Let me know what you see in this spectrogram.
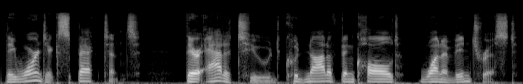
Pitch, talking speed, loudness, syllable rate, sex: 105 Hz, 150 wpm, -20 LUFS, 5.1 syllables/s, male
